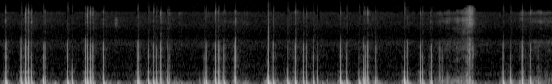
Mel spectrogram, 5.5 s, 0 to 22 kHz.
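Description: Long painted nails and fingertips tap and scratch fast on a flat, solid, grey textured EVA foam workout pad shaped like a heart, about hand-sized. About 28 quick taps land as dull, deep, dry thuds with no ring, with a brief soft scratch near the end.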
